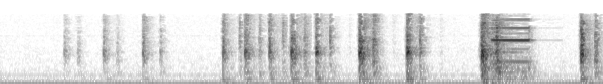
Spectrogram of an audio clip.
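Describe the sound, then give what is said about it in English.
Typing a command on a ramshackle computer keyboard, fairly loud: a few separate keystrokes, then a quick irregular burst of clacking keys, ending with a heavier clunk and a couple more taps. “Yamali Darm pecked through a command on the ramshackle keyboard, then turned to Luke.”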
